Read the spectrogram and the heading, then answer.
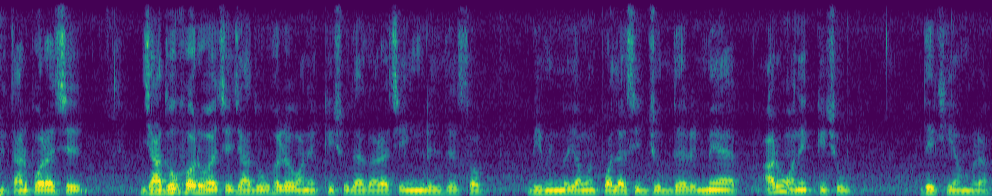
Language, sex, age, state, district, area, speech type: Bengali, male, 18-30, West Bengal, Howrah, urban, spontaneous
